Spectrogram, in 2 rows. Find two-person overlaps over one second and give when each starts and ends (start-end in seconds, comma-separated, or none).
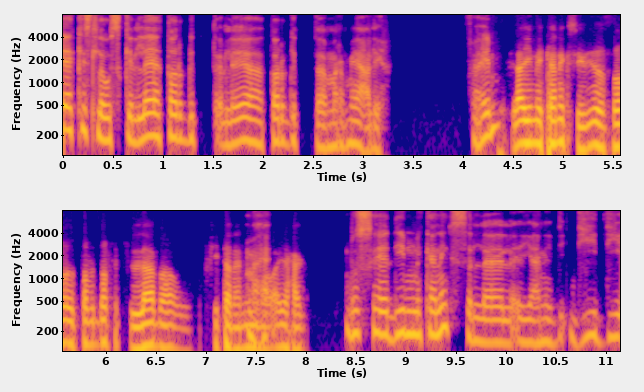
none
